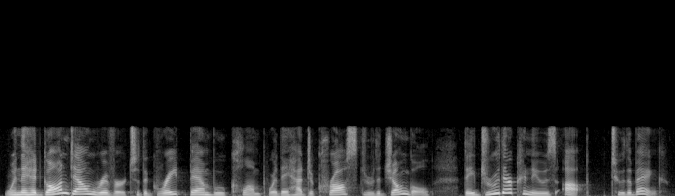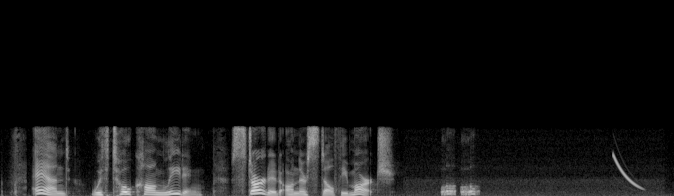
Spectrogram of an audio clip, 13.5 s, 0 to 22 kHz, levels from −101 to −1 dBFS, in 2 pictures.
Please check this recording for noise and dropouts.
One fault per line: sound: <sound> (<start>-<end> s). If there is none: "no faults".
sound: laugh (11.2-11.6 s)
sound: chirp (12.9-13.2 s)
